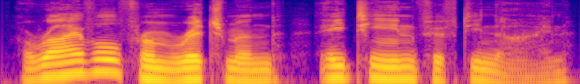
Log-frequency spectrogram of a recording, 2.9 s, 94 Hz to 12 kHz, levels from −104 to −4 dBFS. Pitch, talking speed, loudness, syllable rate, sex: 120 Hz, 125 wpm, -18 LUFS, 4.4 syllables/s, male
